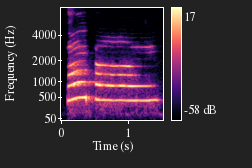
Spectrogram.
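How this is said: It is said in a high, squeaky voice.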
